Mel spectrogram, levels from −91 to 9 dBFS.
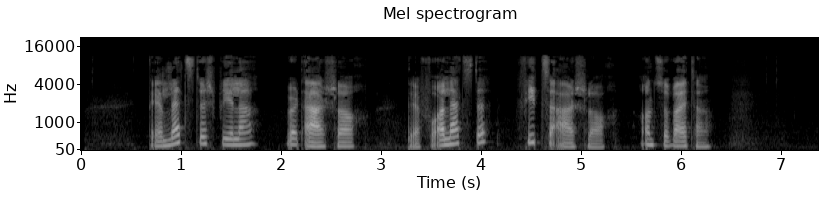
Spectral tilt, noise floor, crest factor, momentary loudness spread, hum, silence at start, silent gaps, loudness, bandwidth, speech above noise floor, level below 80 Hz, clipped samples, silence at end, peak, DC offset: -4 dB/octave; -77 dBFS; 24 dB; 15 LU; none; 0.7 s; none; -35 LUFS; 11.5 kHz; 42 dB; -70 dBFS; under 0.1%; 1.1 s; -12 dBFS; under 0.1%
